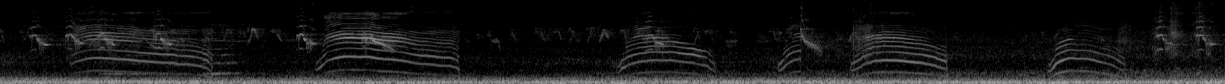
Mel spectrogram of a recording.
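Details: Cat at a monastery, its daily activity; five drawn-out, arching meows with rich harmonics, each about a second or more long, spaced roughly two seconds apart over steady low outdoor rumble.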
